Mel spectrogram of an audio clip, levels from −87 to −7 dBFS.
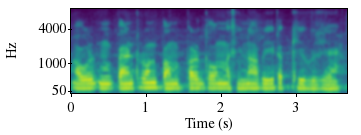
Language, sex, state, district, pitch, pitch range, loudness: Hindi, male, Uttar Pradesh, Saharanpur, 115 Hz, 115-120 Hz, -17 LUFS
